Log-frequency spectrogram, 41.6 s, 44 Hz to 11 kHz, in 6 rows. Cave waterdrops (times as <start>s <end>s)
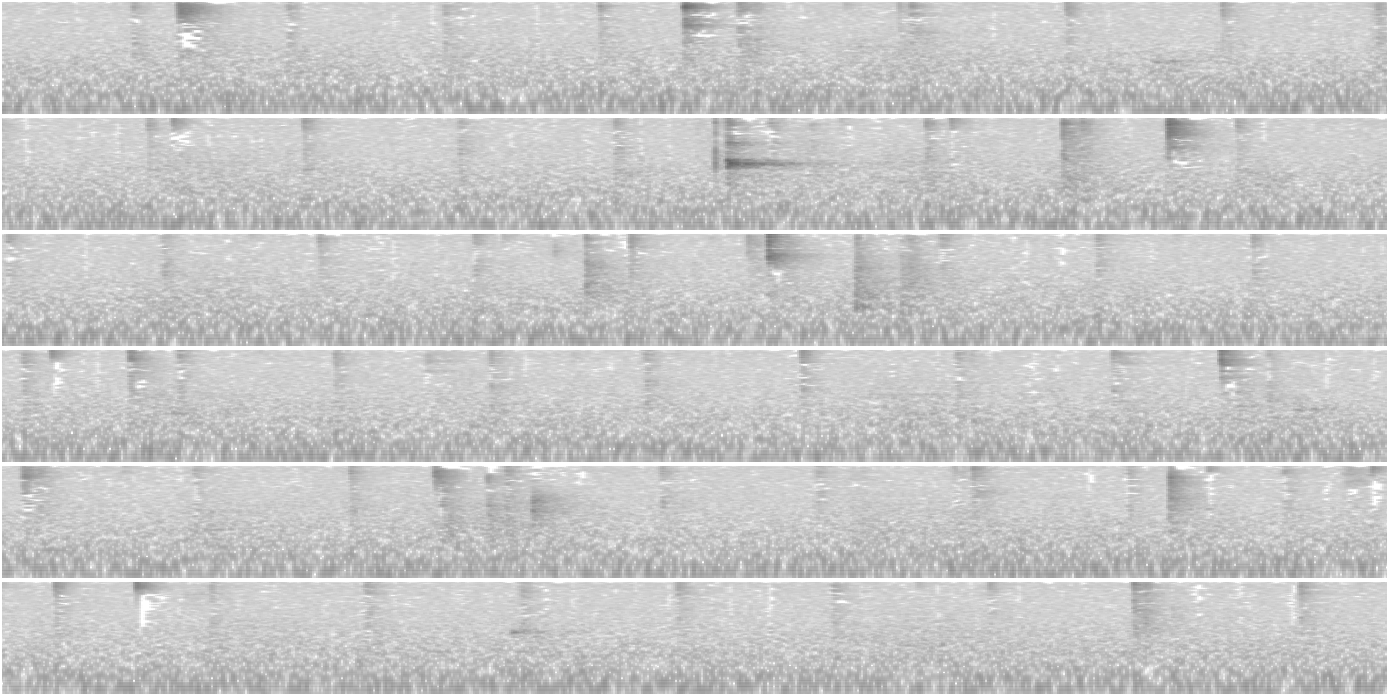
10.0s 14.0s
